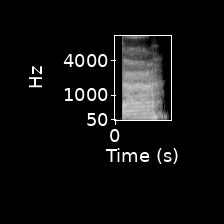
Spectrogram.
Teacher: हमारा मुंह खुला हुआ है, यानी कि फैला हुआ है, गोल नहीं हो रहा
